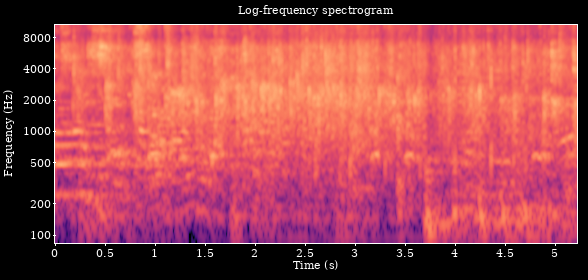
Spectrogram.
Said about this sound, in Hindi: ऐसे नहीं, जरा जोर से ताली बजा के।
